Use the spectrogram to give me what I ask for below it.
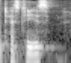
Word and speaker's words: Testes: Nicht so eine krasse Betonung auf dem zweiten E, eher so eine kurze Betonung auf dem zweiten E. – Ja. – Ablatio Testes.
